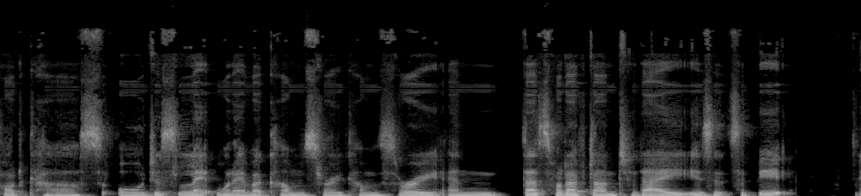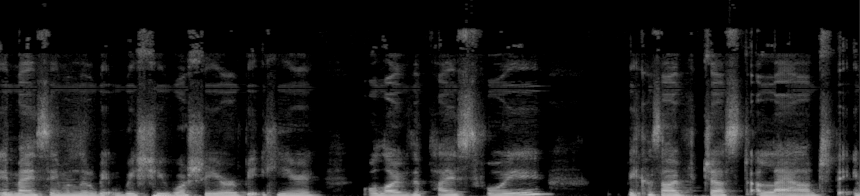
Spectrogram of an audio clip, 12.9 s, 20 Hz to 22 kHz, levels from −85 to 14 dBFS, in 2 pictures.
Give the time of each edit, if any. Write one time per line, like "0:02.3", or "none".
none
